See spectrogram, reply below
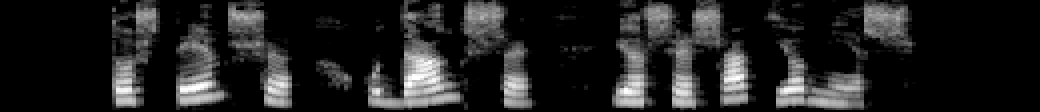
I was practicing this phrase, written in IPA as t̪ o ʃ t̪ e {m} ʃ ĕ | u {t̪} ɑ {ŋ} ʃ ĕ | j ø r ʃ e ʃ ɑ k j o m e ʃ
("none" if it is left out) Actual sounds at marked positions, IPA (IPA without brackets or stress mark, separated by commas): m, d̪, ŋ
